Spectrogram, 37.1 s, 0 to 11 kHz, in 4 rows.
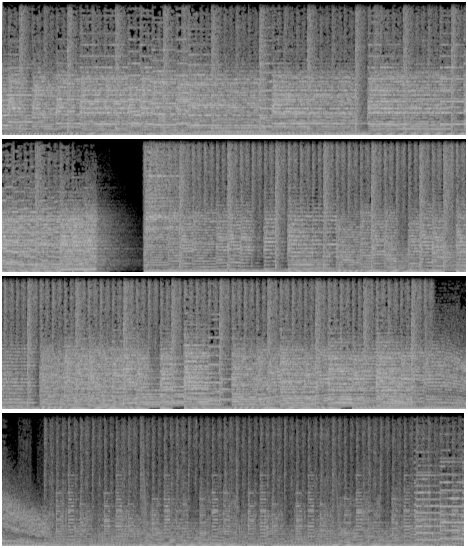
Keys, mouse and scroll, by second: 1.8 0, 2.0 Return, 3.8 typing, 7.1 F9, 12.3-12.8 typing, 21.9 F12, 25.5 typing, 29.4 typing, 31.5 typing, 33.2 Delete, 33.3 typing, 35.9 Delete, 36.9 Return.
